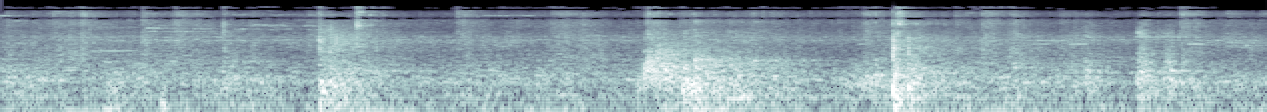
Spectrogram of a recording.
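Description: Bowling alley ball and pin noise: two sharp thuds, about two seconds and five and a half seconds in, and a swell of clatter around four seconds in.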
